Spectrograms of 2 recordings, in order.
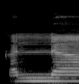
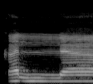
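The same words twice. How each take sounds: Both takes have the same delivery.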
